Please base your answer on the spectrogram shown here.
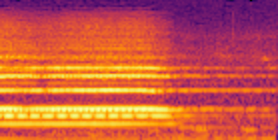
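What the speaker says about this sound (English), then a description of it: "The steam whistle is ready to be used." A steam train whistle sounds in the Sherlock Holmes Crimes and Punishments video game, one loud sustained multi-tone blast lasting under a second before dropping off into a fainter lingering tone.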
